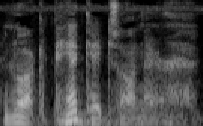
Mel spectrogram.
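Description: A man giving casual snack tasting commentary as a vlogger, halting and repetitive as he thinks aloud outdoors. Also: medium pitch, vocal fry, slightly rough, dry recording. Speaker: food review vlogger. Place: outdoors at a picnic table in a park.

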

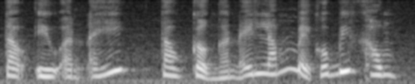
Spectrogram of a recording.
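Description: A woman voicing a vengeful, lovesick young woman ghost in a spoken horror story, shrill and pleading. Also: sing-song, normal speed, breathy edge. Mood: anguished.

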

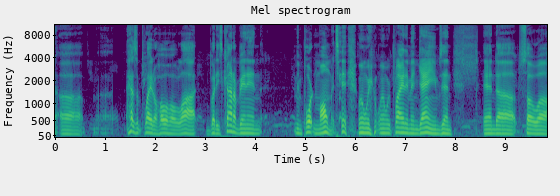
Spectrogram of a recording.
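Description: In an empty indoor arena, a basketball head coach in his sixties gives a post-game interview into a handheld reporter mic. His medium-pitched speech is halting, full of restarts and filler words.

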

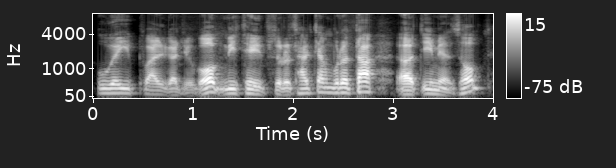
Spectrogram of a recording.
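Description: A middle-aged man teaching a recorded pronunciation lesson, slowly drilling syllables and repeating each one with deliberate stress. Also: on the low side, big pitch swings. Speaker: language teacher.

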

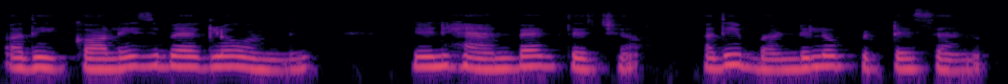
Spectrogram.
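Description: A woman's voice: medium pitch, flat delivery, a little fast, warm tone, lightly acted. A woman voicing an anxious young female student in an audio story, her speech pleading and nervous. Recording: dull lo-fi audio.

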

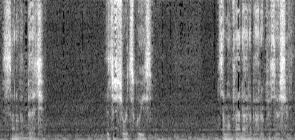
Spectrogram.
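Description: An actor playing a forceful, profane hedge fund boss in a TV drama. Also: male voice, fairly low pitch, slow pace, music in the background. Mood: angry. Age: middle-aged. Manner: blunt, commanding, profane.

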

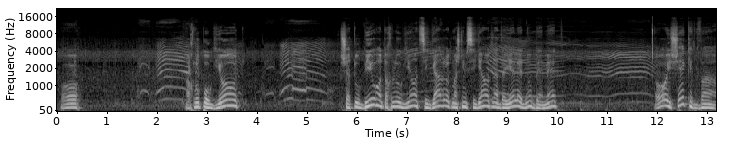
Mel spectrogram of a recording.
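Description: A man's voice: high-pitched, a little mellow, slight background noise. A man hosting a let's play, giving casual, sarcastic commentary that mocks the game character. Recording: faint game music in the background.

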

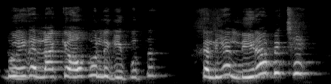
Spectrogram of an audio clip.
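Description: A woman's voice: very high voice, animated, a little fast. A woman with a Punjabi accent playing a mother who earnestly lectures her daughter in a family drama. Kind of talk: scripted family drama acting.

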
